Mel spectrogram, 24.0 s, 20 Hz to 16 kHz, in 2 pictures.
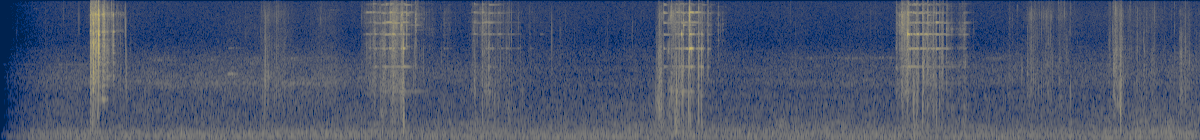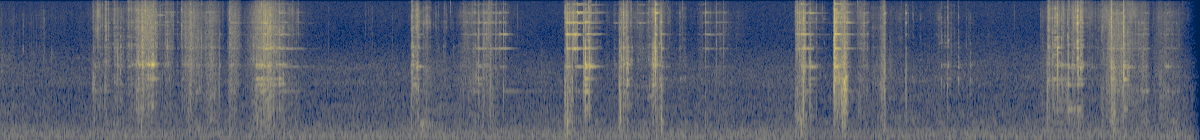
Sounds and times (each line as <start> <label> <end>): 2.6 Gravel Noise 5.6
3.7 Small Metallic Noises 5.2
6.6 Gravel Noise 7.2
9.0 Gravel Noise 15.1
12.9 Small Metallic Noises 15.1
16.1 Gravel Noise 19.3
16.1 Small Metallic Noises 19.3
20.0 Small Metallic Noises 21.8
20.0 Gravel Noise 21.8
22.4 Gravel Noise 24.0
22.4 Small Metallic Noises 23.9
